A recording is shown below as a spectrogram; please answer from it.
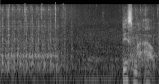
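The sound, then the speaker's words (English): A sewing machine stitching in a prison workshop runs in a rapid, continuous mechanical whir. It eases off near the end as a voice briefly comes in. “I zone out and I just sew.”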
